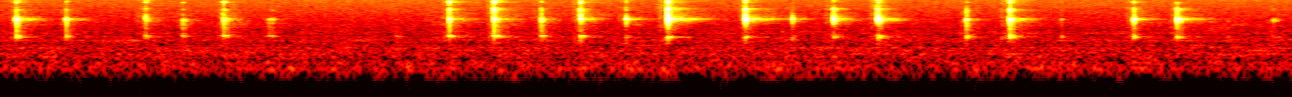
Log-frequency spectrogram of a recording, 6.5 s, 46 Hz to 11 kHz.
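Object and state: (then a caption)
Wooden massage tool. A wooden massage tool is tapped 18 times at an uneven pace, each tap a short, dry, bright click with a ringing tone around 3.7 kHz. The clicks die away almost instantly over a soft, steady background hiss.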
